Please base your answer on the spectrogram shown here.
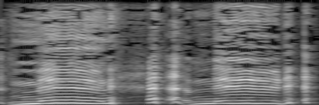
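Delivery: "Moon", "mood" with stretched oo through real laughter; laughing cow moo. Real, not acted. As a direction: laugh while mooing out the oo. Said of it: "I don't know why I accentuate that double O".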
